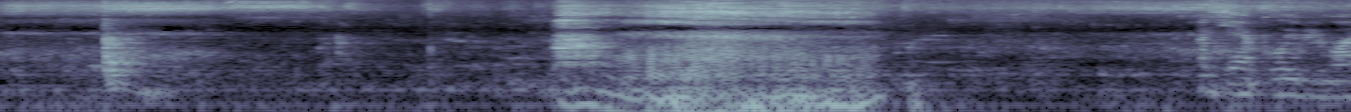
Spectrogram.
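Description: Loud rattling snore on an in-breath, with quieter breathing sounds around it, from a sleeping dog; ordinary snoring.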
